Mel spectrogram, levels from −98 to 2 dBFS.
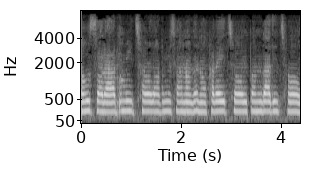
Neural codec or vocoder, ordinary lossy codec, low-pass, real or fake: codec, 16 kHz, 1.1 kbps, Voila-Tokenizer; MP3, 32 kbps; 7.2 kHz; fake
